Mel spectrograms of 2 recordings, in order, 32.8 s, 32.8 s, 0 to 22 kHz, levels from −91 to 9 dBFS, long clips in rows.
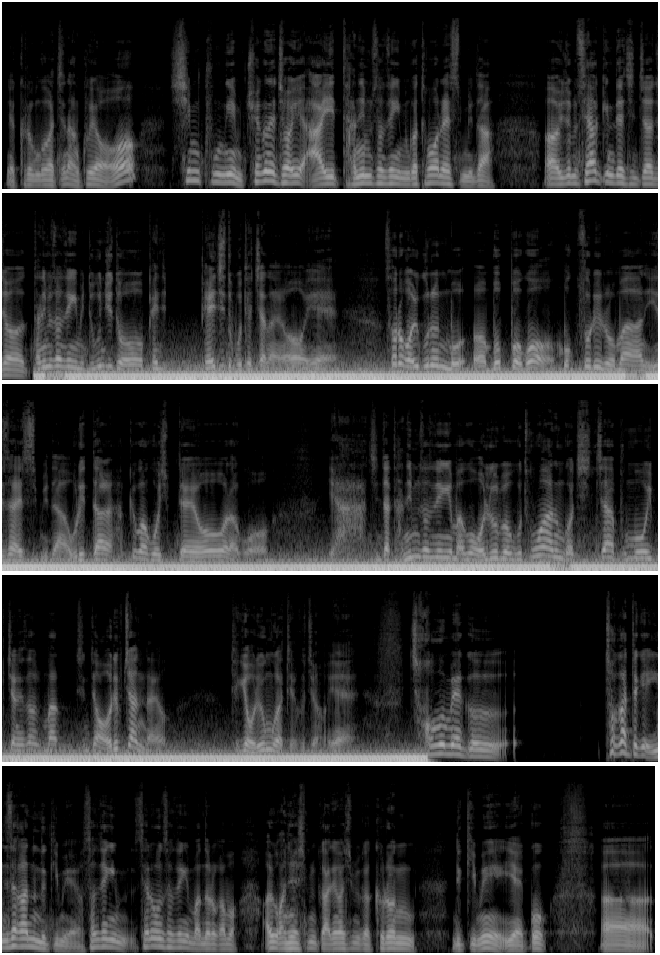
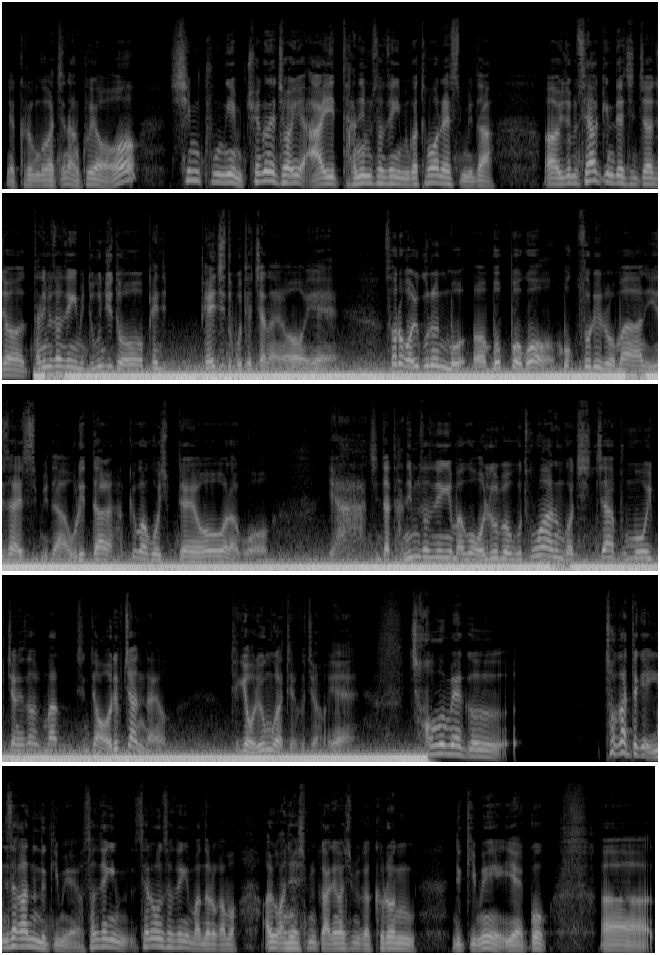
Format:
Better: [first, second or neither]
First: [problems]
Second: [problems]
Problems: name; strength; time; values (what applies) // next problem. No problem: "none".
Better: neither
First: low rumble; loud; from 7 to 24 s; 1 dB below the speech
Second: low rumble; loud; from 7 to 24 s; 1 dB below the speech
